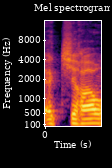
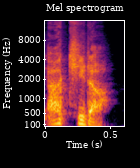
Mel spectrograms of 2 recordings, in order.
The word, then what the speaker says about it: Akira: J'espère que ça vous a plu, que j'aurais dû prononcer Akira. Avec un R qui ressemble beaucoup plus à un L en principe, mais c'est beaucoup plus facile de dire Akira.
